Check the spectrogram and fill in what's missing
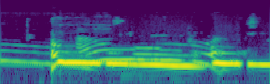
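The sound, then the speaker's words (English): Several voices let out sustained, wavering howls in imitation of wolves, loud, overlapping for a few seconds with a brief dip near the end. “Howling for wolves for future generations.”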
